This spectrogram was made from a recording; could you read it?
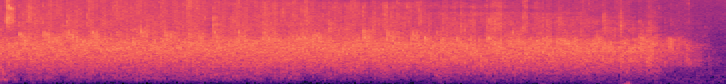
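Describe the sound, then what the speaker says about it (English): Loud, sustained audience applause at a social innovation award ceremony, a dense, even wall of clapping from a large crowd that holds steady and then fades away at the close. "let's just give them a loud applause"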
